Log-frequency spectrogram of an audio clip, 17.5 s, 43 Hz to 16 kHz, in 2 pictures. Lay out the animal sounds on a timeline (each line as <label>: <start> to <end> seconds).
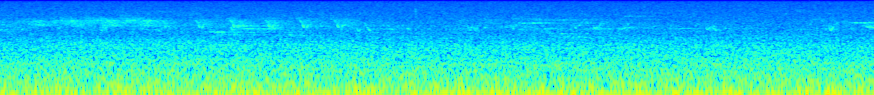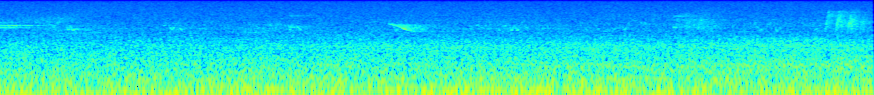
Ovenbird (Seiurus aurocapilla): 0.0 to 3.7 seconds
Wood Thrush (Hylocichla mustelina): 1.9 to 2.8 seconds
Wood Thrush (Hylocichla mustelina): 5.2 to 6.1 seconds
Wood Thrush (Hylocichla mustelina): 8.5 to 9.3 seconds
Veery (Catharus fuscescens): 12.5 to 13.1 seconds
Wood Thrush (Hylocichla mustelina): 15.4 to 15.8 seconds
Wood Thrush (Hylocichla mustelina): 16.9 to 17.5 seconds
